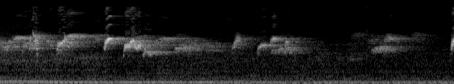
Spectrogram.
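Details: Red-whiskered bulbul producing a quick cluster of warbled whistles, loud at first and then softer, with short falling slurs and a sudden sharp note at the end.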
